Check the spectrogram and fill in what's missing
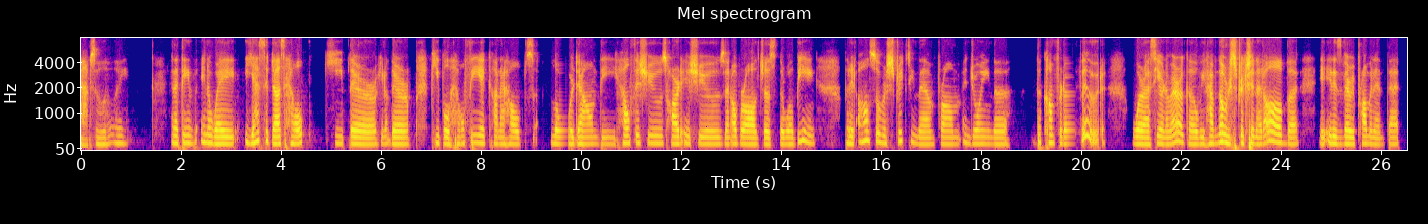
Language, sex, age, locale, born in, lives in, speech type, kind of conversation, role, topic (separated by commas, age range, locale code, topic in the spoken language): English, female, 30-34, en-US, United States, United States, conversation, unstructured, none, What is something you learned from another culture that changed your perspective?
